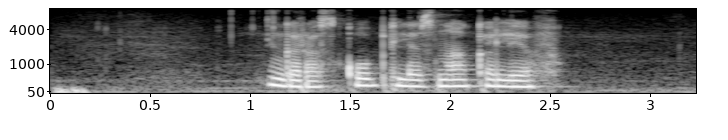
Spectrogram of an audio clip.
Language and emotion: Russian, neutral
